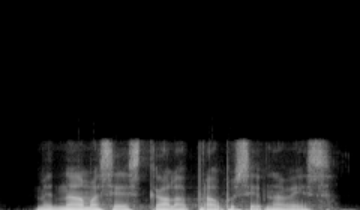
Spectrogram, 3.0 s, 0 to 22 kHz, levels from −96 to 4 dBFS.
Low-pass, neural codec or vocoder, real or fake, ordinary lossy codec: 7.2 kHz; codec, 16 kHz, 4.8 kbps, FACodec; fake; AAC, 96 kbps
